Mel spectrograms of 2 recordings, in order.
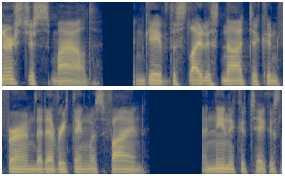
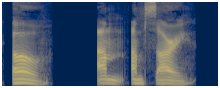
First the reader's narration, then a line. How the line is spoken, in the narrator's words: Nina said, stuttering the words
